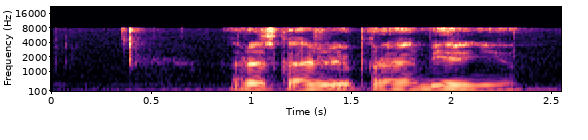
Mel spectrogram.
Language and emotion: Russian, neutral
